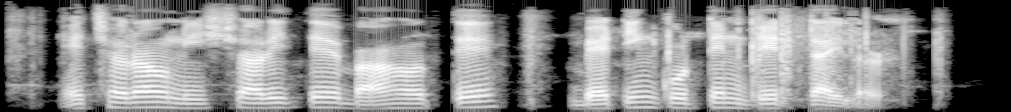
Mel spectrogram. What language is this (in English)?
Bangla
